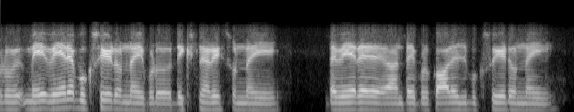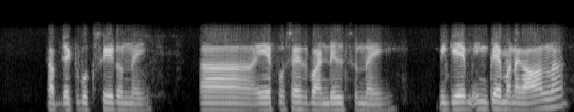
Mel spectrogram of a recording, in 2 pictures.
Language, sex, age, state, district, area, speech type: Telugu, male, 18-30, Telangana, Ranga Reddy, urban, conversation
